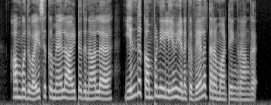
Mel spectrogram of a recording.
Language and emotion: Tamil, sad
